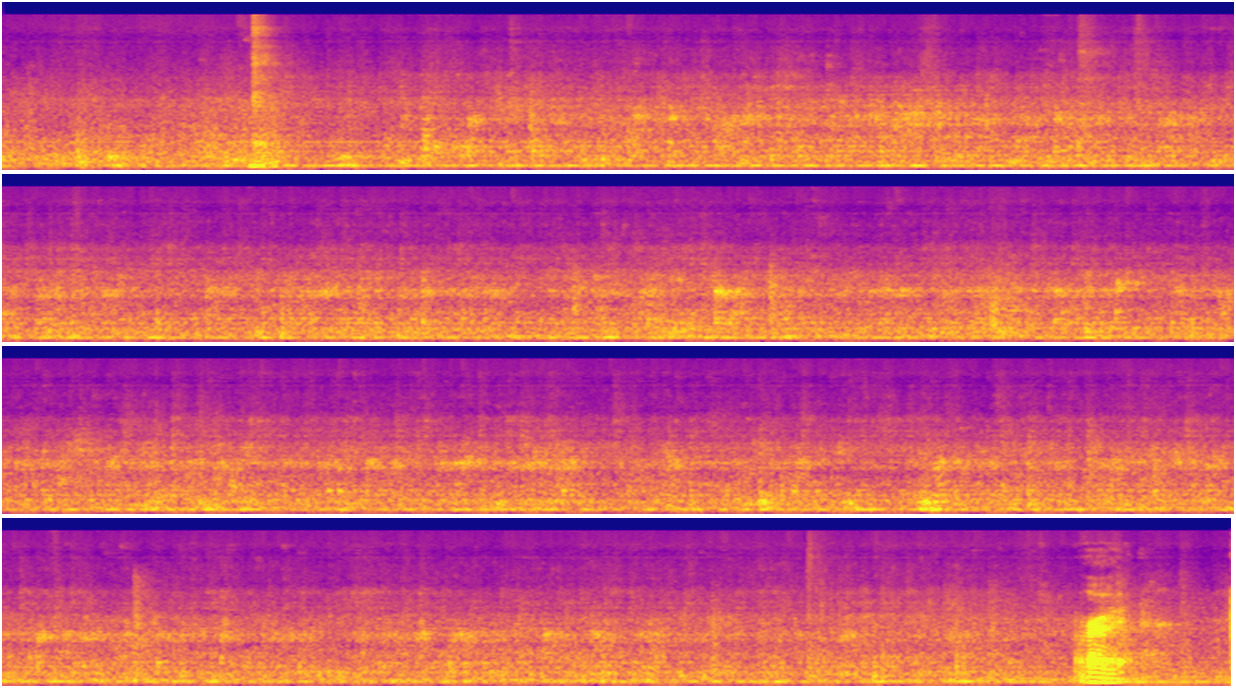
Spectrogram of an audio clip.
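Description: Faint steady room hum, with a few soft knocks or clicks in the first several seconds.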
